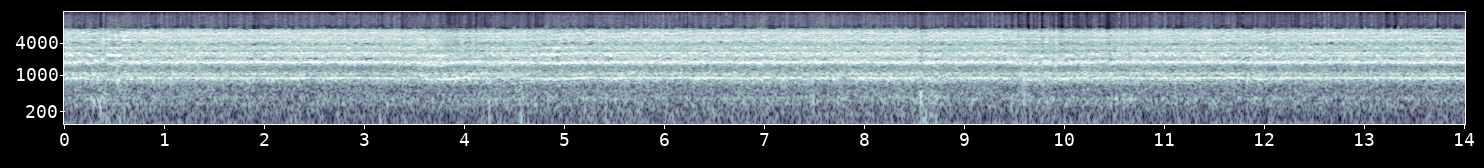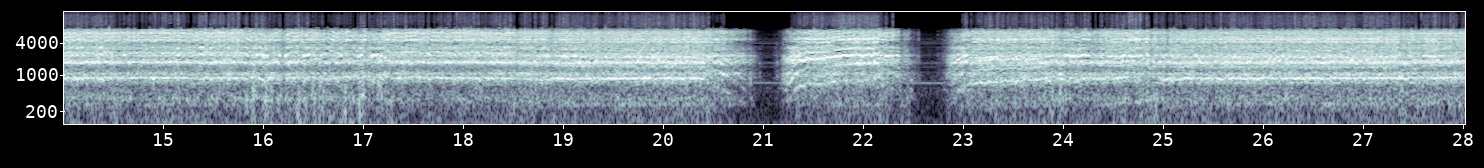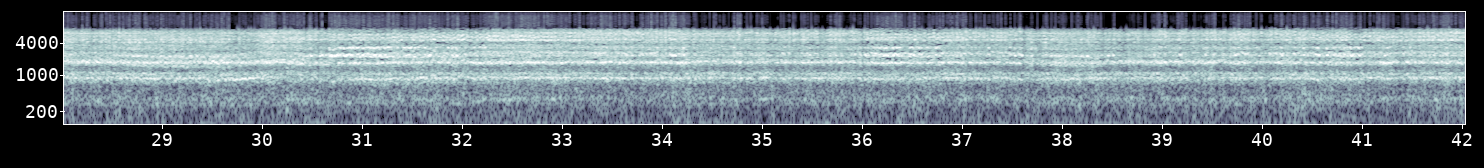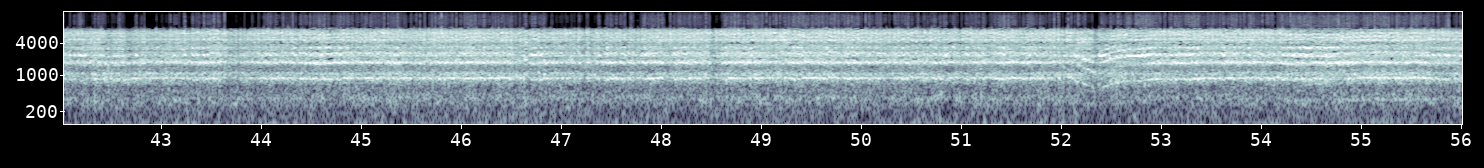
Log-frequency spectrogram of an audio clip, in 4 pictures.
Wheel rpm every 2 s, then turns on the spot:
230, 230, 230, 230, 230, 230, 230, 230, 230, 220, 130, 130, 210, 210, 220, 220, 230, 240, 220, 230, 230, 230, 230, 230, 230, 230, 200, 220.
none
